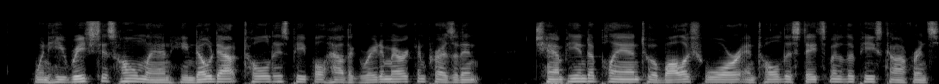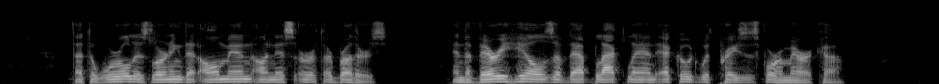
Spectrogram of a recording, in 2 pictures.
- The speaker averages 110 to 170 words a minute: No, average, 180 wpm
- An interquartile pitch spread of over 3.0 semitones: No, narrow, 2.4 semitones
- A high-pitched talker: No, low, 115 Hz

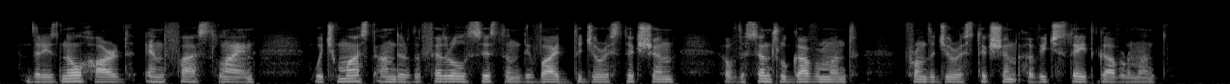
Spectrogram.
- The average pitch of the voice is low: Yes, low, 120 Hz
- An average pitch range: No, narrow, 1.9 semitones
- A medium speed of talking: No, slow, 130 wpm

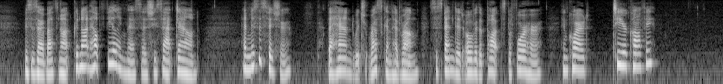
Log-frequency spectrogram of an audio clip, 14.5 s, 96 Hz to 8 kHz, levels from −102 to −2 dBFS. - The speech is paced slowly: Yes, slow, 125 wpm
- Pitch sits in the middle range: Yes, medium, 175 Hz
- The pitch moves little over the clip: No, average, 4.8 semitones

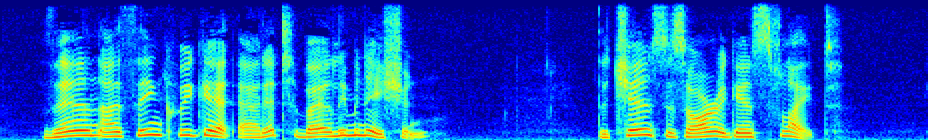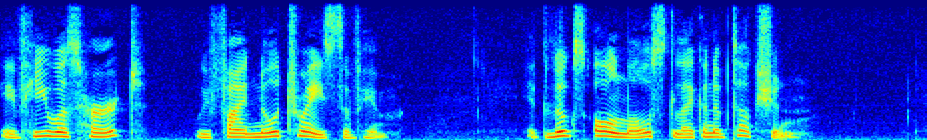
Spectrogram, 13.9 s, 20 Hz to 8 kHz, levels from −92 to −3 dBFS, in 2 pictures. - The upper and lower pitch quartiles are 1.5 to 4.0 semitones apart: No, average, 5.2 semitones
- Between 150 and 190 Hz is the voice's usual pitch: No, high, 235 Hz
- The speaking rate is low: Yes, slow, 130 wpm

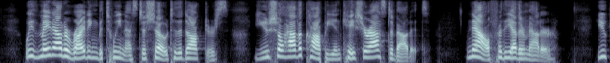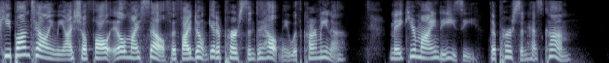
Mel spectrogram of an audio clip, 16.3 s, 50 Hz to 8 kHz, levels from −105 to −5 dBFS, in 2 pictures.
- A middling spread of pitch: Yes, average, 4.5 semitones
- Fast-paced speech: Yes, fast, 210 wpm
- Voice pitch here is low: No, high, 220 Hz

